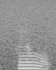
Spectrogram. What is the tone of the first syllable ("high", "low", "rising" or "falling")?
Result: falling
